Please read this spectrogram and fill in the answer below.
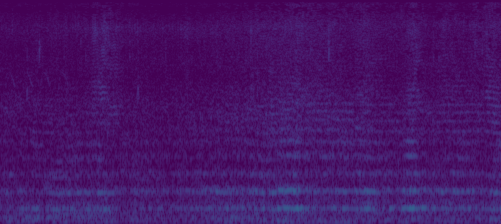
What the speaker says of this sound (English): I think those are carpenter bees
